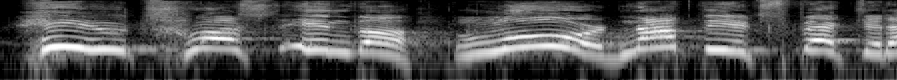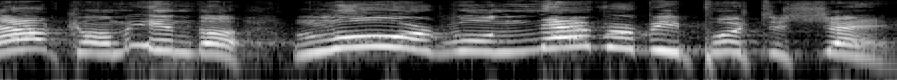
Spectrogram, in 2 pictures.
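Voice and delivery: loud, slow, high-pitched preaching; preaching at full force. Acted. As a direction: proclaim it to the whole church. Preaching climax, shouted scripture.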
